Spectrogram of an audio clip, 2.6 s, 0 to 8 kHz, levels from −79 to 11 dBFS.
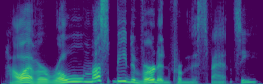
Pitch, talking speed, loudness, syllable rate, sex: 180 Hz, 180 wpm, -16 LUFS, 5.0 syllables/s, male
